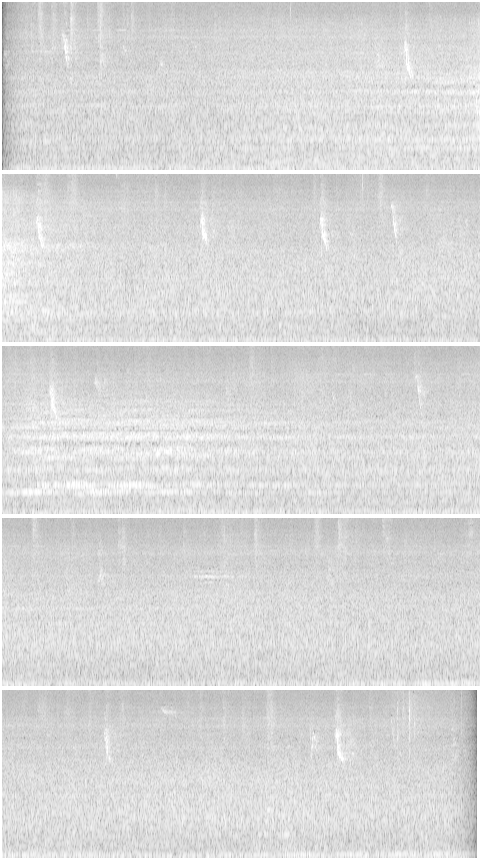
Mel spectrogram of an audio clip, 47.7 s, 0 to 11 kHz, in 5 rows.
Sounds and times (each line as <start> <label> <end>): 5.4 sirens in the background 13.2
18.8 sirens in the background 30.6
